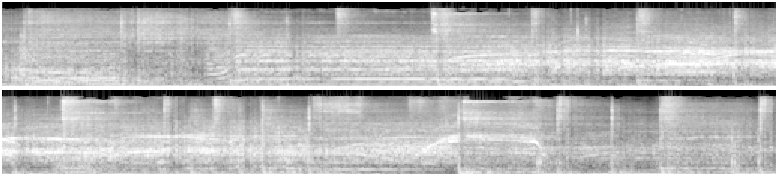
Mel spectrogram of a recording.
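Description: Live rock band playing an instrumental break at full volume: a lead electric guitar line with bent, wavering notes over pounding drums and bass, heard from among an arena crowd with some cheering. The drums and bass drop out briefly twice, once near the start and again about eight seconds in.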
